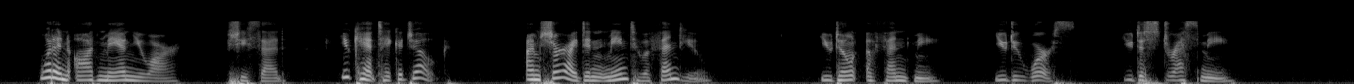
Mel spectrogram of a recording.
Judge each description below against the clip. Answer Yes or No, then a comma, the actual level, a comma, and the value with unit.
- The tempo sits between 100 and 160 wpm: Yes, slow, 135 wpm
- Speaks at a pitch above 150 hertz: Yes, high, 190 Hz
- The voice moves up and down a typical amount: Yes, average, 4.2 semitones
